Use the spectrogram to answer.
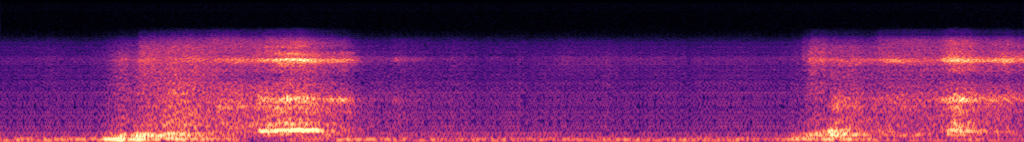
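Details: Snoring sound effect: two harsh, rattling hard snoring breaths about four seconds apart over quiet background noise.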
